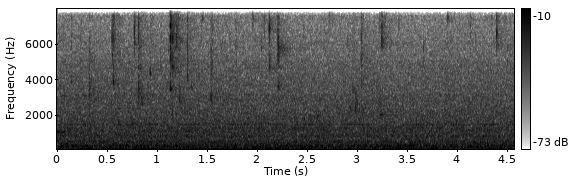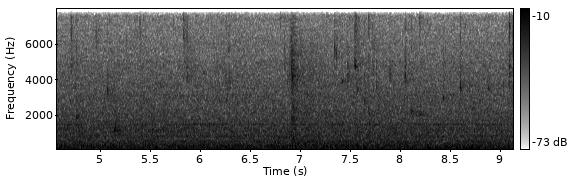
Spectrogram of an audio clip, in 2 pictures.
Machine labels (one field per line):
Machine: pump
